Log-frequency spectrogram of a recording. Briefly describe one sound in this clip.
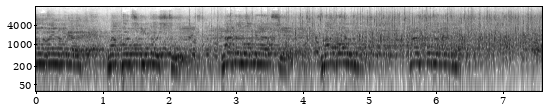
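A large crowd chants in unison outdoors.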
